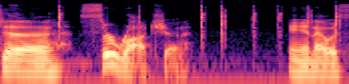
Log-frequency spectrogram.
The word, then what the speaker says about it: Sriracha: one day is that you know I hear pronounced uh sriracha and I was like you know I completely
